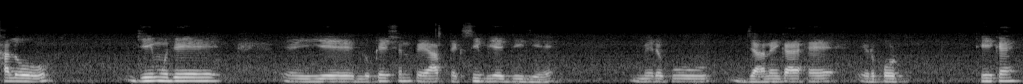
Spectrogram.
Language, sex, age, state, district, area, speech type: Urdu, male, 18-30, Telangana, Hyderabad, urban, spontaneous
